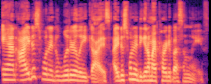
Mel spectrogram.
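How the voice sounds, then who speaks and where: A woman co-hosting a podcast, chatting casually and telling stories in a loud, animated way as a wedding photographer. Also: medium pitch, racing. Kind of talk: casual chat.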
